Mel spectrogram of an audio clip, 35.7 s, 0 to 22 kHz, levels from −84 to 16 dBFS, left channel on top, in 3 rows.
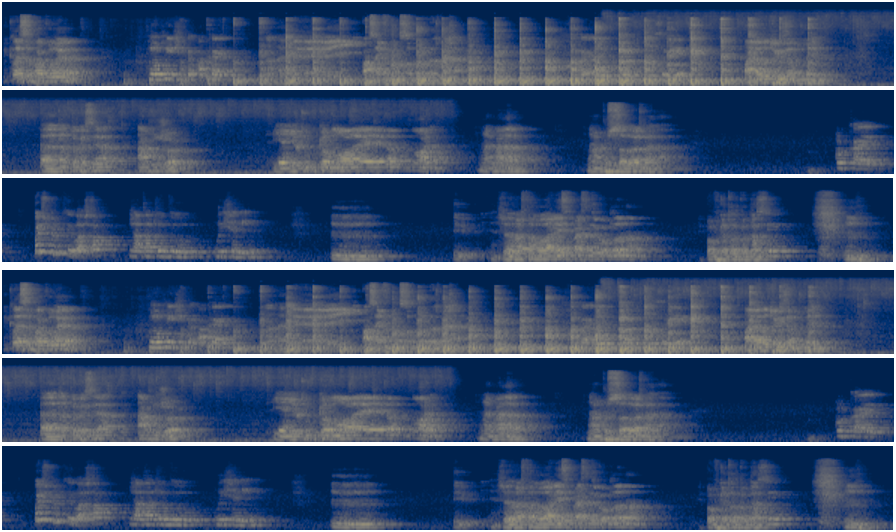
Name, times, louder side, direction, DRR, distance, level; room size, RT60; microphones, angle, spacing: voice 1, 0.1-1.0 3.4-6.3 7.4-7.7 9.9-10.9 12.4-13.3 13.7-14.3 15.5-17.7 18.2-18.8 19.7-20.7 28.2-28.7 29.8-29.9 30.3-32.2 33.2-33.9 34.6-35.2, equal, ahead, -9 dB, 0.9 m, -33 dB
sound 1, 1.0-16.9, left 1 dB, 70° left, 0.9 m, -35 dB
voice 2, 1.9-3.0 7.6-9.1 15.6-15.8 23.0-23.5 24.2-25.1 25.5-27.2 33.8-34.1, left 1 dB, 45° left, -3 dB, 0.5 m, -36 dB
Bathtub (filling or washing), 7.8-17.9, right 3 dB, 50° right, 0.6 m, -49 dB
2.3 x 2.1 x 3.1 m, 1.0 s
head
